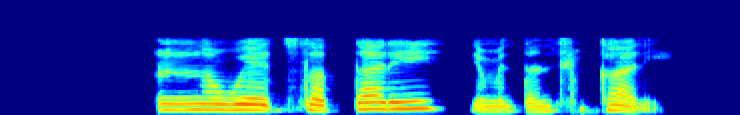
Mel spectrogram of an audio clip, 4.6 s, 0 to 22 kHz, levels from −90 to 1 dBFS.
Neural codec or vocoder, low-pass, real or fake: codec, 16 kHz, 4 kbps, X-Codec, HuBERT features, trained on LibriSpeech; 5.4 kHz; fake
